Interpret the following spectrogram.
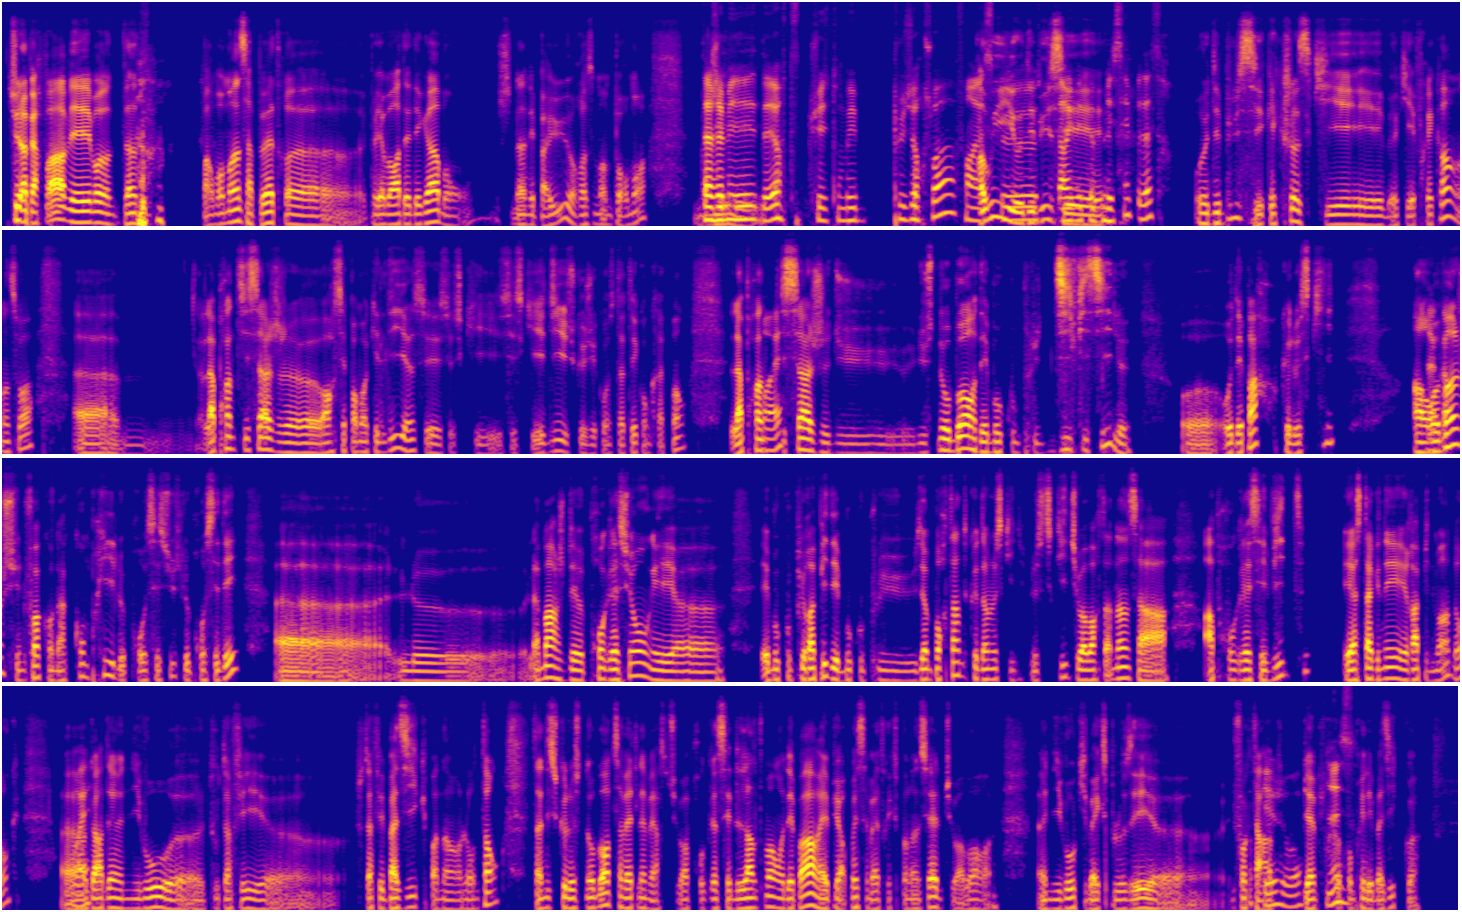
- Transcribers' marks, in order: chuckle; drawn out: "hem"; stressed: "difficile"; drawn out: "heu, le"; stressed: "lentement"
- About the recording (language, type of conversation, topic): French, podcast, Quel est ton meilleur souvenir de voyage ?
